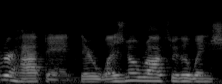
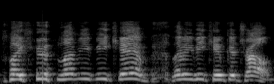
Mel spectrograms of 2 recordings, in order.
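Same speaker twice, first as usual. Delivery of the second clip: laughing; 6 semitones higher, 8 dB louder than usual. Real, not acted. Laughing fantasy outburst.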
